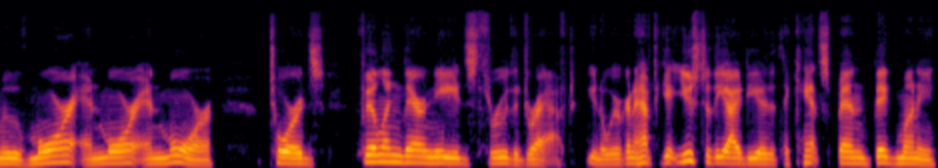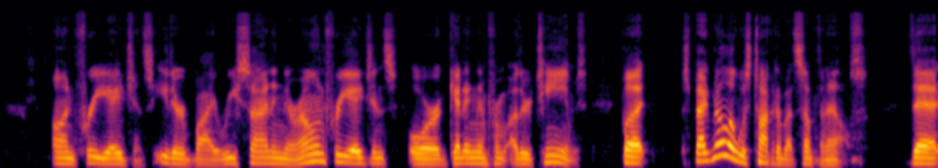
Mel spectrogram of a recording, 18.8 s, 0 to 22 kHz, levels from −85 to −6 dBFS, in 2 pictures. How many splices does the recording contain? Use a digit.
3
